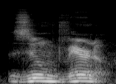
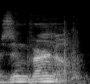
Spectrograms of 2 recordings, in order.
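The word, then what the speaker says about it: Zumverno: It's made by Shimano, and it's called the Shimano Zoom Verno, or Zoom Verno. And that's spelled Z-U-M-V-E-R-N-O.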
